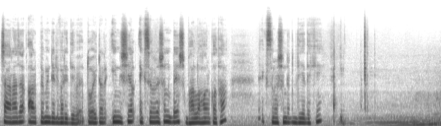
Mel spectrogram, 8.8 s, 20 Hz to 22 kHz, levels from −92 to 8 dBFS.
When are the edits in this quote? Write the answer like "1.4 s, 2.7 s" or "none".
none

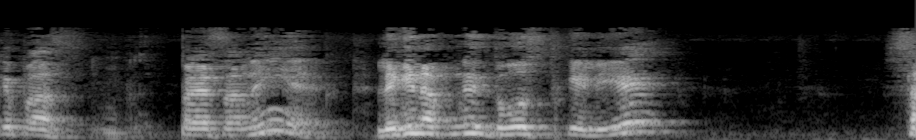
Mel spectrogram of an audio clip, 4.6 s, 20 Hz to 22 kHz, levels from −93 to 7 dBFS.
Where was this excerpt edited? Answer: 1.7 s

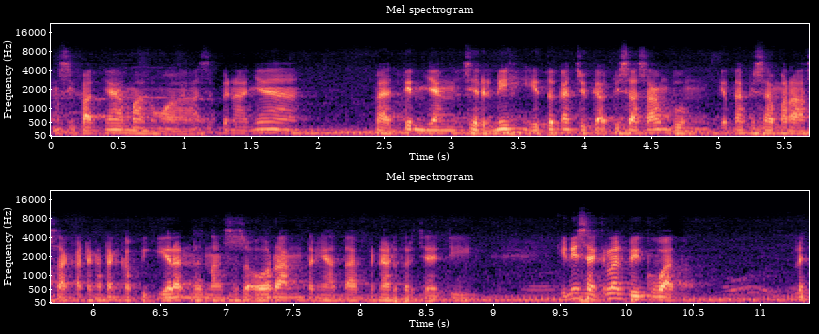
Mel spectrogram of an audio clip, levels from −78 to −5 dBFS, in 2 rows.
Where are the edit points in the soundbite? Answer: 1.3 s

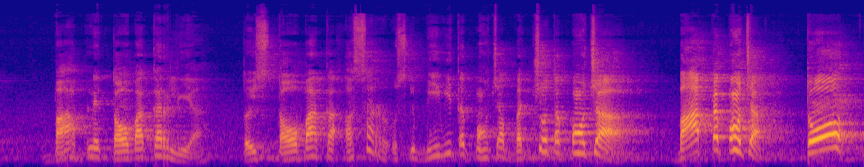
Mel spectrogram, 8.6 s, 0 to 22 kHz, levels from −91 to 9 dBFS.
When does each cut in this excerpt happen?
none

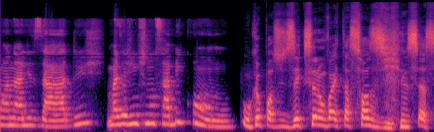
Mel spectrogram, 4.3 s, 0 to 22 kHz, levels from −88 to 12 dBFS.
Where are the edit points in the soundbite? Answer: 1.0 s, 2.3 s

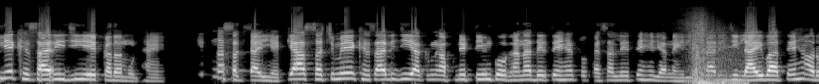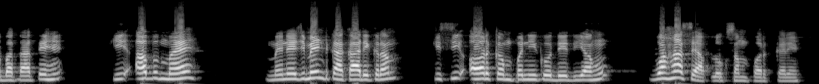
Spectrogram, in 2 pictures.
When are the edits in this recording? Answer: 7.3 s

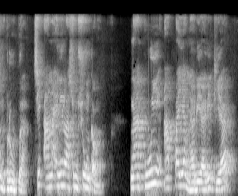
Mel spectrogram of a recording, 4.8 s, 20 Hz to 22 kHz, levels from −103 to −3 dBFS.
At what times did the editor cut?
none

